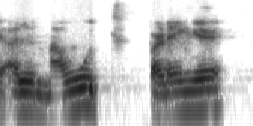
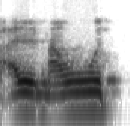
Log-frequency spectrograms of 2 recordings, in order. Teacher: تا پہ وقف کریں گے تو ہمس ہوگا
